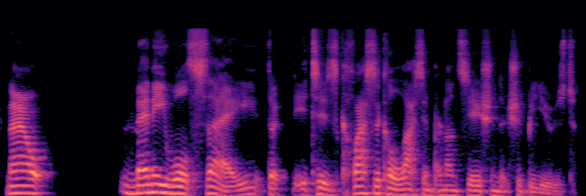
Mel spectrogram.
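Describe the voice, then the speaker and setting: A man's voice: medium pitch, expressive, measured pace, a little mellow. A middle-aged man, a garden director, giving a conversational educational talk to gardeners, plain-spoken with occasional restarts. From outside the United States. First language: English.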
